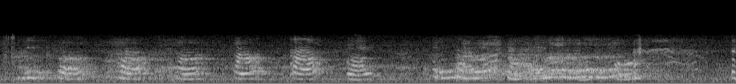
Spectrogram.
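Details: Sea lions lounging on a raft in Monterey, California, calling in a busy chorus of hoarse, honking barks that rise and fall, repeated in quick bursts, with several animals overlapping toward the end.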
